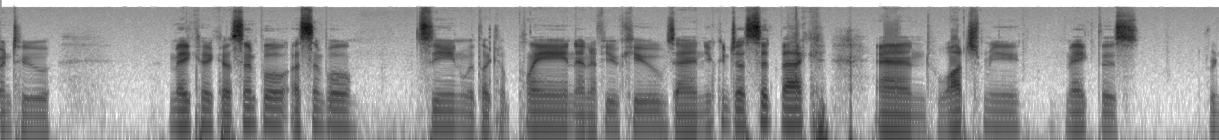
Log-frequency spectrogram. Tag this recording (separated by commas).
Speech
